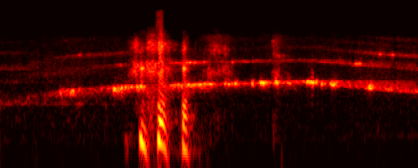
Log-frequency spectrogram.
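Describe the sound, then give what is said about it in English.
An emergency vehicle siren wails steadily throughout, loud, its tone holding high and slowly shifting, while a voice speaks briefly over it near the start. “You really got a siren coming by right now.”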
